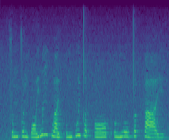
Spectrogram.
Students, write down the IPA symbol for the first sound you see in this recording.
t͡s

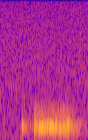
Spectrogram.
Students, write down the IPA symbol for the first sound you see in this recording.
ʔ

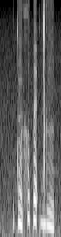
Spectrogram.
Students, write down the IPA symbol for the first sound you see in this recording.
tʷ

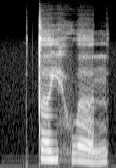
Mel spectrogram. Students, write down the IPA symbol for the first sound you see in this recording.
t̪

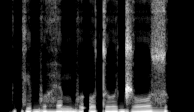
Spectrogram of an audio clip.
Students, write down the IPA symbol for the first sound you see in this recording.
kʲ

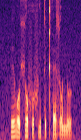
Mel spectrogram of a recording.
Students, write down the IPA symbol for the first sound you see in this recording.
ɪ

